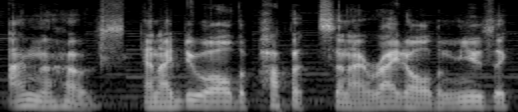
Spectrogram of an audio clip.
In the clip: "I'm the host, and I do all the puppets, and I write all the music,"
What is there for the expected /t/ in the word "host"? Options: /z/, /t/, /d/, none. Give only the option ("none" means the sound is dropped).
none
